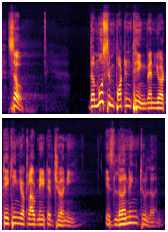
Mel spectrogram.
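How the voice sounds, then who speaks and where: A man with a fairly high pitch speaks at a moderate pace with lively intonation, recorded very cleanly against a silent background. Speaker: solution engineer, conference speaker. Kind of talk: conference talk. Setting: stage with audience. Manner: loud.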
